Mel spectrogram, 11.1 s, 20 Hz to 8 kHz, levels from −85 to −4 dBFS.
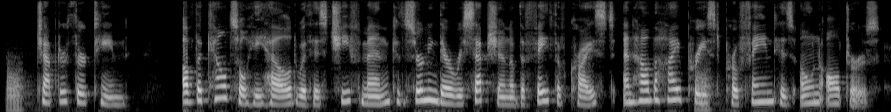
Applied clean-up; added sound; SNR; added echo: none; Brass instrument; 14 dB; none.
